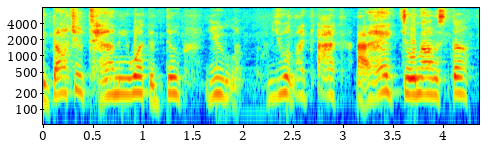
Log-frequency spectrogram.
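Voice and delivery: put-on high, hysterical girlfriend voice; high shrieking girlfriend. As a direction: shriek it like she's losing it. Ex voiced yelling at him.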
